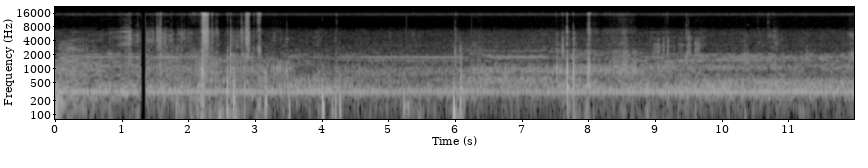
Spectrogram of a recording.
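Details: Low indoor hum with scattered knocks, taps and handling thumps, and no animal calls.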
